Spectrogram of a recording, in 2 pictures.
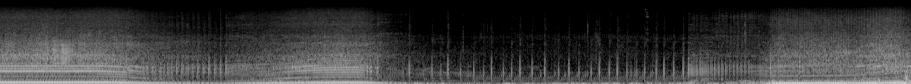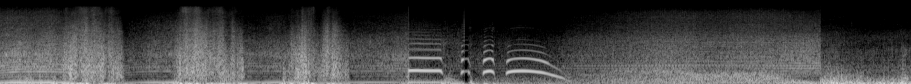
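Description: Paramotor engine and propeller revving, the pitch rising and falling over and over, with several abrupt changes in the sound and one run-down in pitch about two-thirds of the way through.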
